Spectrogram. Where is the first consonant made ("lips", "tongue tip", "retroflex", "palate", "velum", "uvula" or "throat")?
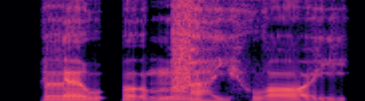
tongue tip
